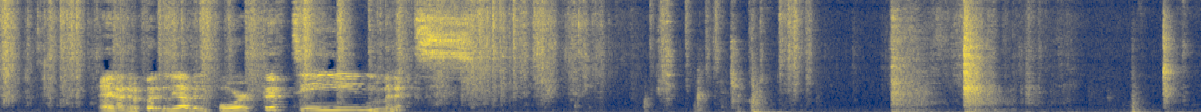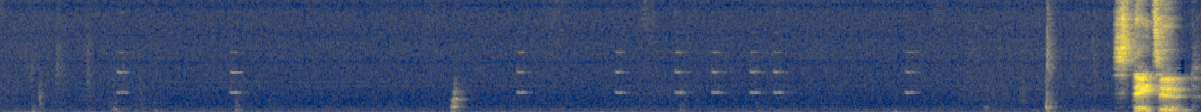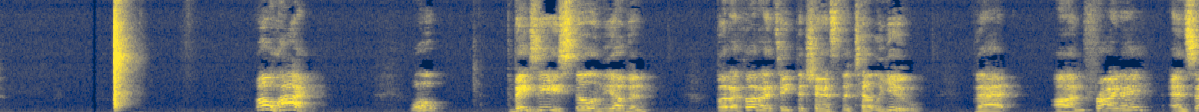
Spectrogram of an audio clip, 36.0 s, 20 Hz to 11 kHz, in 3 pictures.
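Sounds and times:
foil rustling: 0:00.0 - 0:08.2.

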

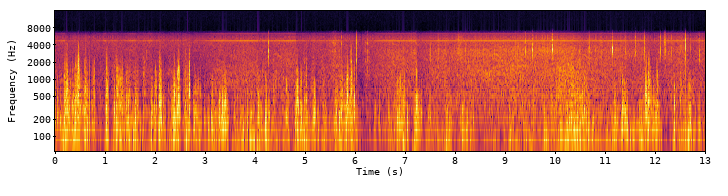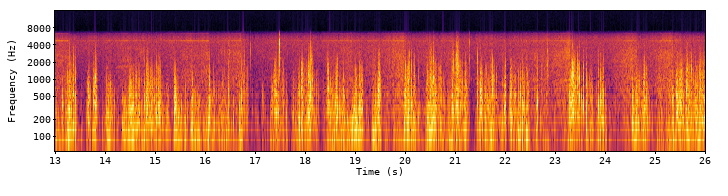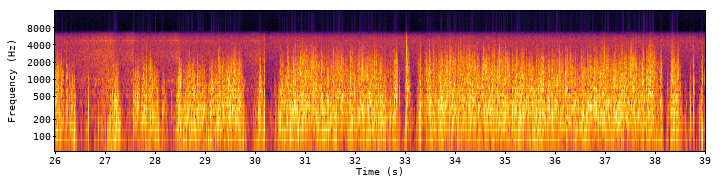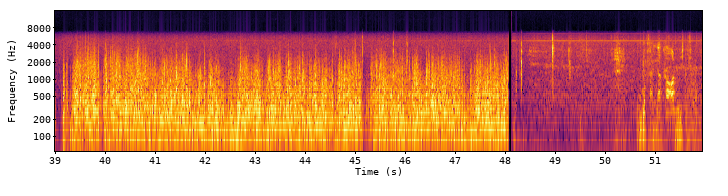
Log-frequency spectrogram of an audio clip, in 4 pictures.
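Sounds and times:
strong wind buffeting microphone: 0:00.0 - 0:51.9.

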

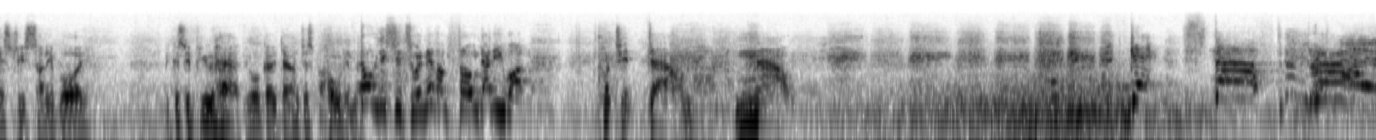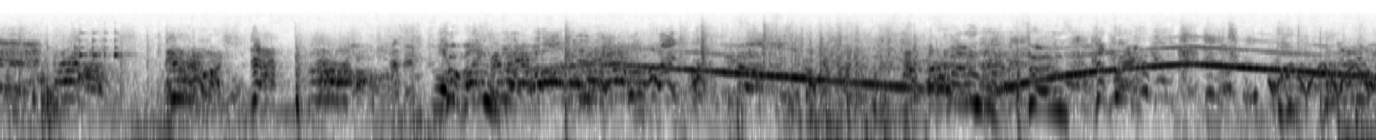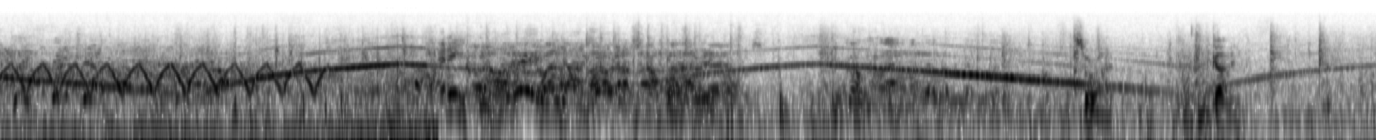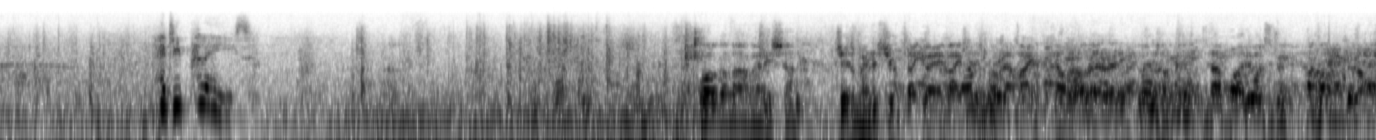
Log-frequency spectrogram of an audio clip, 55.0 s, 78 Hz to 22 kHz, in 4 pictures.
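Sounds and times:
rapid heavy breathing: 0:00.8 - 0:01.7, 0:05.3 - 0:11.9, 0:25.3 - 0:27.0
low background murmur: 0:05.2 - 0:55.0
raised voices: 0:06.3 - 0:40.0
police siren wailing: 0:18.5 - 0:42.7
siren fast yelp: 0:19.0 - 0:32.2, 0:34.5 - 0:42.1.

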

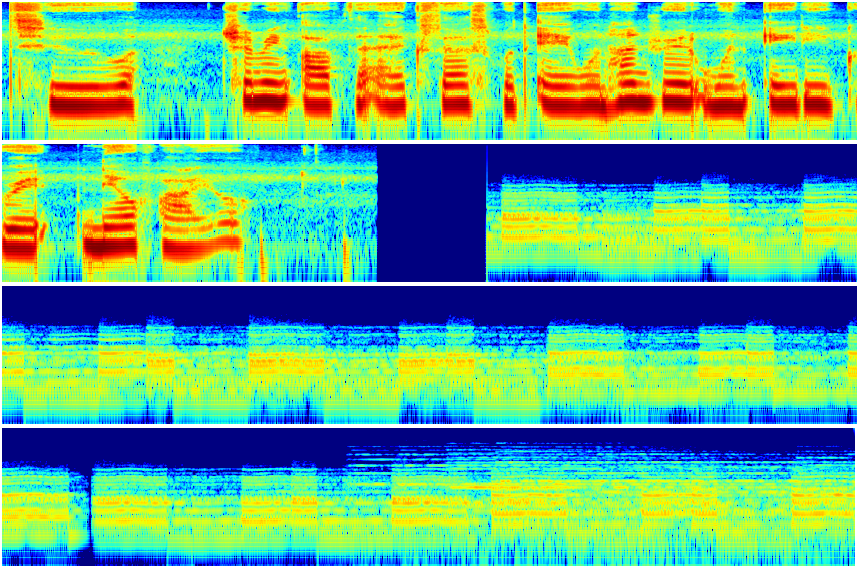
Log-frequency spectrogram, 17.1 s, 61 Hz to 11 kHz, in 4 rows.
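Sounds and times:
soft ambient instrumental music: 0:06.8 - 0:17.0.

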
